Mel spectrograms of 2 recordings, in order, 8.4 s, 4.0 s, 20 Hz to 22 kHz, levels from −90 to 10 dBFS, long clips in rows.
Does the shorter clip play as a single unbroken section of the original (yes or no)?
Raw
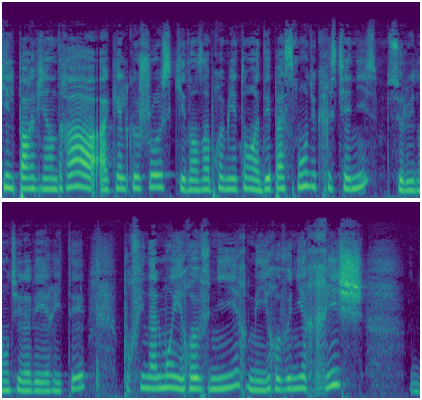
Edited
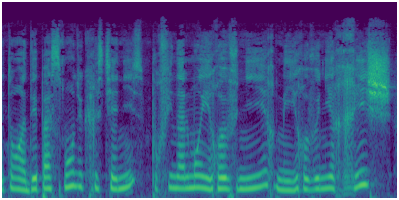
no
